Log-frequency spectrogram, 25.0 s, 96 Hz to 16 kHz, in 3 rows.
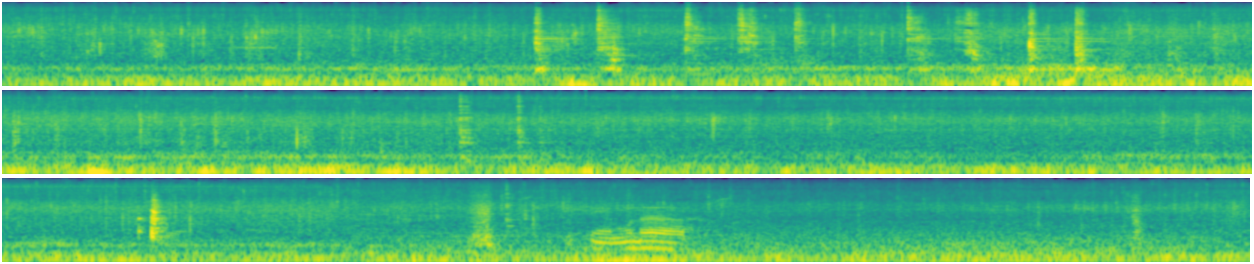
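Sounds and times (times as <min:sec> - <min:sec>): shrimp sizzling in oil: 0:00.0 - 0:24.9
metal spoon scraping pan: 0:03.6 - 0:07.9, 0:17.6 - 0:17.9.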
